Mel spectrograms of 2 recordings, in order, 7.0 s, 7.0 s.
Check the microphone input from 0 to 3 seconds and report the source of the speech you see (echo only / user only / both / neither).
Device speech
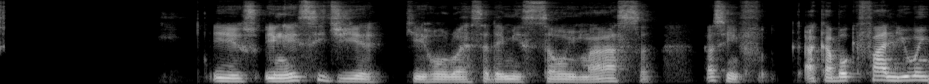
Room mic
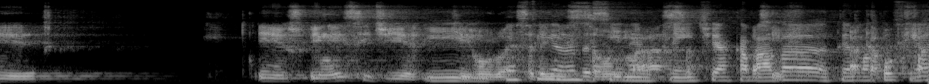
echo only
